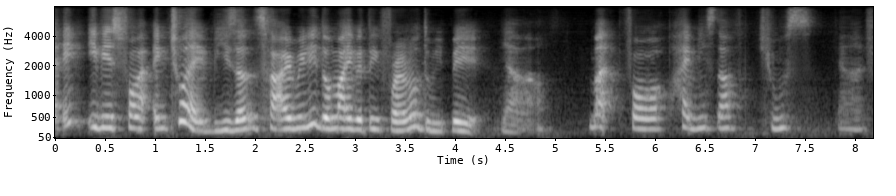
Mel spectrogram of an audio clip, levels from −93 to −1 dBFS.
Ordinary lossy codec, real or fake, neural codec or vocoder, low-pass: none; fake; codec, 16 kHz, 0.3 kbps, FocalCodec; none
